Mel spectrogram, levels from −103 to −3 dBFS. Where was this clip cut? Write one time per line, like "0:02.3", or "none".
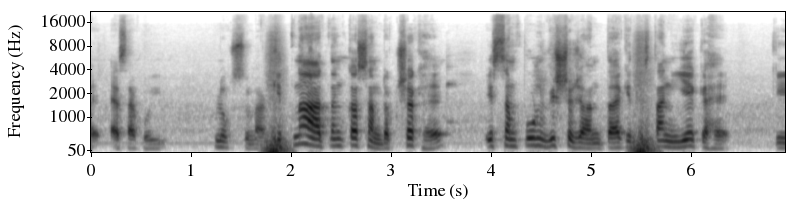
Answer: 0:01.7
0:05.4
